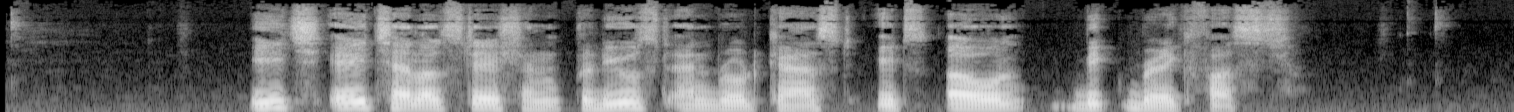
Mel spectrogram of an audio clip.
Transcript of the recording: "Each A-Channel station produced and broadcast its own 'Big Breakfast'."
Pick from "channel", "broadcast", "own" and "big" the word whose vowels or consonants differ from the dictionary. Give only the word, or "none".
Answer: none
